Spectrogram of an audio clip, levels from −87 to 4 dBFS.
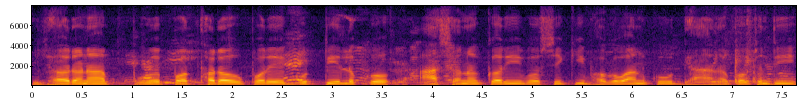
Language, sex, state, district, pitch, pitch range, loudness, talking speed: Odia, male, Odisha, Khordha, 145 Hz, 135-145 Hz, -17 LUFS, 95 wpm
